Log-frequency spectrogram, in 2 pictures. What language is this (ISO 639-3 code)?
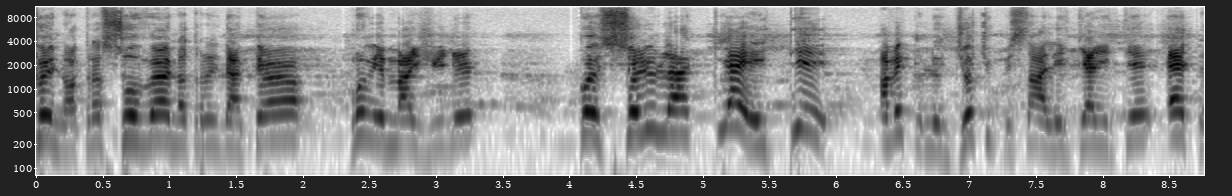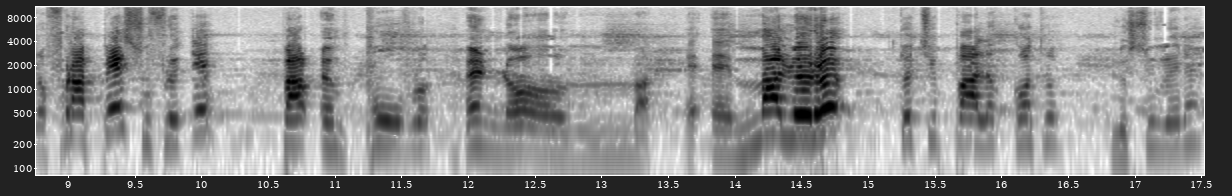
fra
